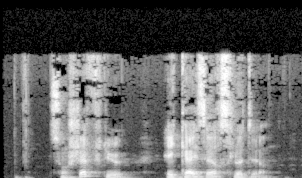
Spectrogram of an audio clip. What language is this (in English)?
French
